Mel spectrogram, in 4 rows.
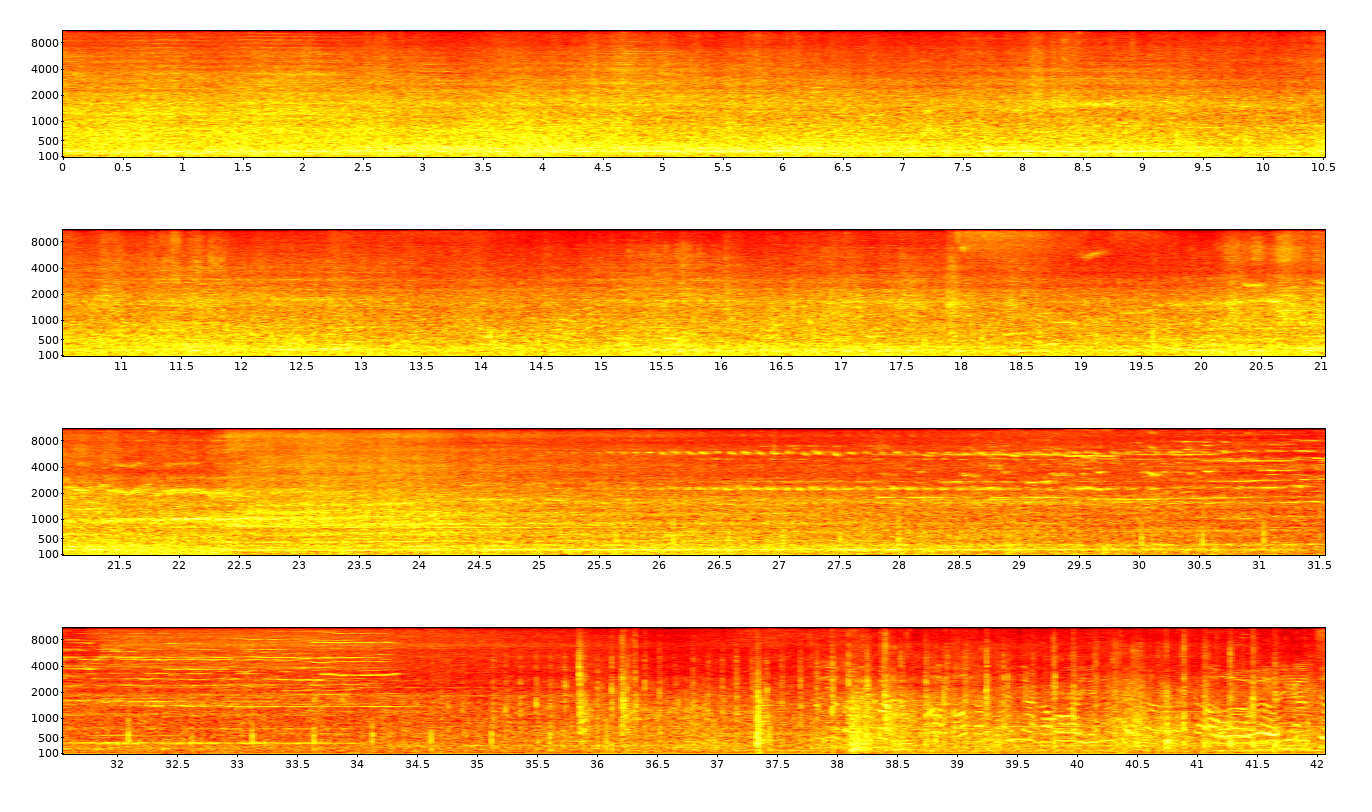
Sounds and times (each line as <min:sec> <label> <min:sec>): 0:00.0 jumping on the train 0:42.0
0:17.1 noise from the the train brakes when stopping 0:42.0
